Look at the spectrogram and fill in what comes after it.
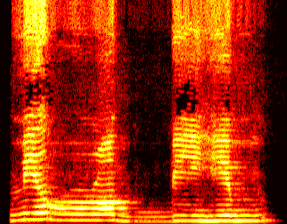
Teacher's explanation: Di situ ada nun sukun bertemu dengan ro dan bacaannya tidak boleh dengungkan. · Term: idgham bila gunnah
